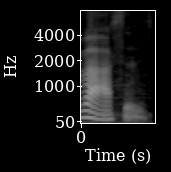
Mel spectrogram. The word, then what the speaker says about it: vases: Gabriel has no reason to move the vases. Vases? Mm-hmm. Right. That's how they say it in Trini.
